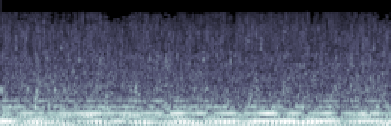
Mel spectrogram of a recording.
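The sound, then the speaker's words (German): A small river babbles softly and steadily throughout, a quiet continuous trickle with a low sustained hum underneath and no voices. “Neben dir hörst du das Plätschern eines kleinen Flusses.”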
